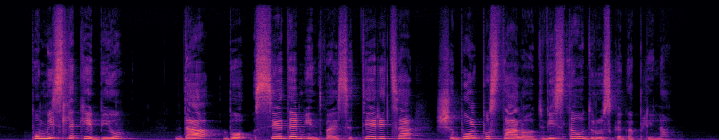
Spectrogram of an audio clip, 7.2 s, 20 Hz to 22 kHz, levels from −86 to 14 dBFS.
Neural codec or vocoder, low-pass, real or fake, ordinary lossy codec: none; none; real; none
